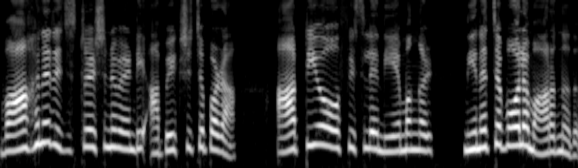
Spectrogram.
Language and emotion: Malayalam, angry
